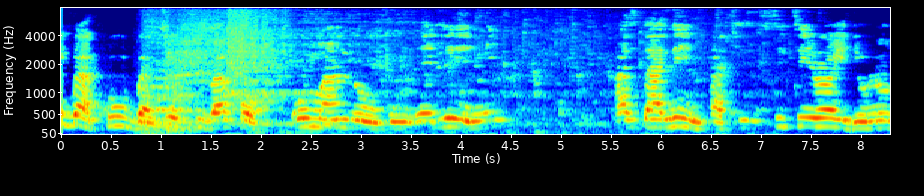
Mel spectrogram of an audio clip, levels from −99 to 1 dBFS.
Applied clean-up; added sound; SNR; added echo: classical method WPE with log-MMSE.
